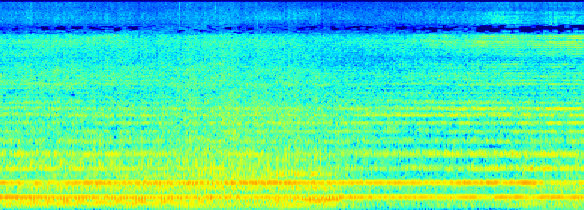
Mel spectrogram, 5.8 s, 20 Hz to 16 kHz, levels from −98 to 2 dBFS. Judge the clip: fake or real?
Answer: real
